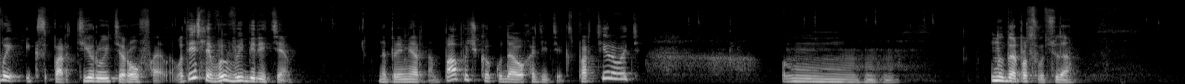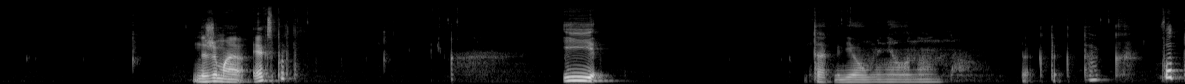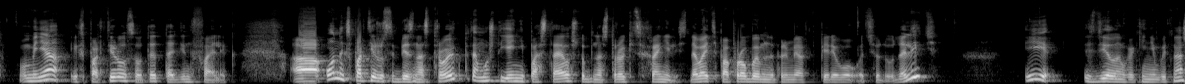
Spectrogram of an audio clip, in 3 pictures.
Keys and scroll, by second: 32.2 super+BackSpace.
